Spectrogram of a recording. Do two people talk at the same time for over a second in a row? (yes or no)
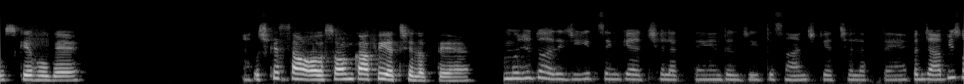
no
